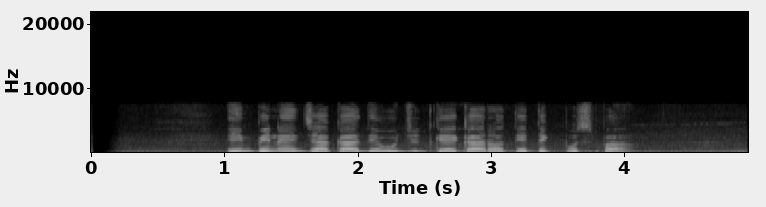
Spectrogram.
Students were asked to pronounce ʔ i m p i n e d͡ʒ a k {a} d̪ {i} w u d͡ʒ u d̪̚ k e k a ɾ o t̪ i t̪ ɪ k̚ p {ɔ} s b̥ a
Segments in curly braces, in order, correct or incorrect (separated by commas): correct, correct, incorrect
